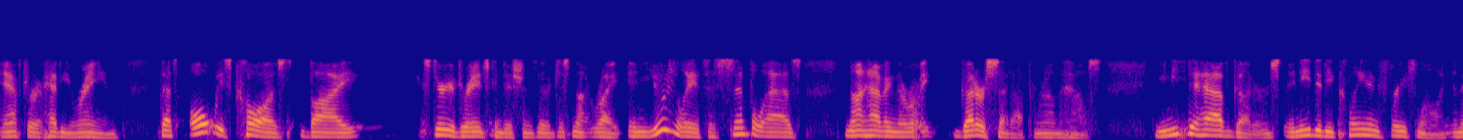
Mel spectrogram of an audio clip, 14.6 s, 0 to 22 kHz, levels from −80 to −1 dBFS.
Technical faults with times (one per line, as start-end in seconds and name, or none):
0.00-14.63 G.729 codec
0.38-0.44 VoIP packet loss concealed by the speech codec
2.07-2.19 VoIP packet loss concealed by the speech codec
9.13-9.29 VoIP packet loss concealed by the speech codec
11.77-11.89 VoIP packet loss concealed by the speech codec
